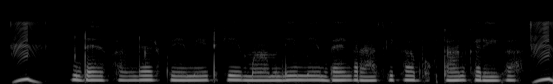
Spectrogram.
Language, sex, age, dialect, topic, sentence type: Hindi, female, 25-30, Garhwali, banking, statement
